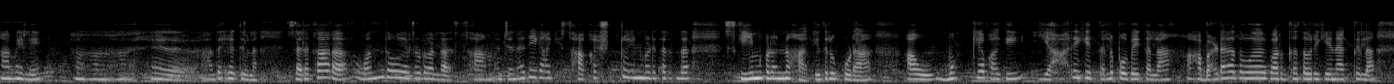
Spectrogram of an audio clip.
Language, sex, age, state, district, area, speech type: Kannada, female, 30-45, Karnataka, Dharwad, rural, spontaneous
